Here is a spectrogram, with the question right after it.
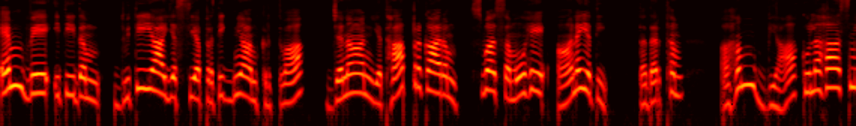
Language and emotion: Sanskrit, disgusted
